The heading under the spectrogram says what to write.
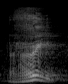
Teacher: तो री जो स्वर है इसको बोलते समय आपकी जीभ मूर्धा को टच करती है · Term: मूर्धन्य स्वर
